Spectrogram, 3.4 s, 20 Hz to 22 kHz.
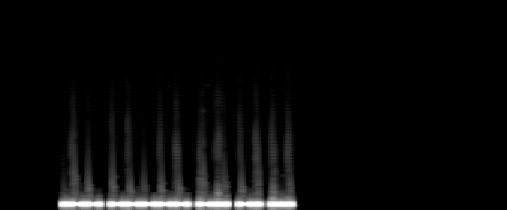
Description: Morse code, heard as a keyed tone, about 44 wpm, 700 Hz. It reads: W0DNS
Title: USA Call Signs - 5 Characters - 45wpm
